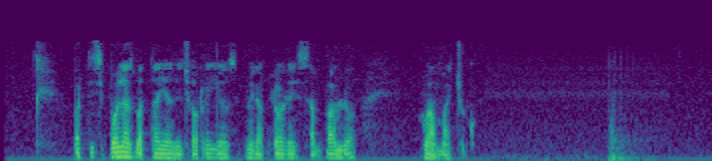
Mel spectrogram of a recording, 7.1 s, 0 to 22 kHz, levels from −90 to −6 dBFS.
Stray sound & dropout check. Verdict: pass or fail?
fail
